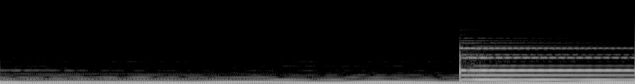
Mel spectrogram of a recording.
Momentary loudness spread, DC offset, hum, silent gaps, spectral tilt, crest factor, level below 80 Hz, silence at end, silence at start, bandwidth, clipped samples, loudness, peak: 5 LU; under 0.1%; none; none; -10 dB/octave; 12 dB; -24 dBFS; 0 s; 0 s; 3.1 kHz; under 0.1%; -24 LUFS; -10 dBFS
